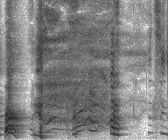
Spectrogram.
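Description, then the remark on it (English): A person imitates a dog with a few short, voiced barks and yips, including a longer wavering whine in the middle. Fairly loud, with brief pauses and no talking. “Was that quite a good dog sound?”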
